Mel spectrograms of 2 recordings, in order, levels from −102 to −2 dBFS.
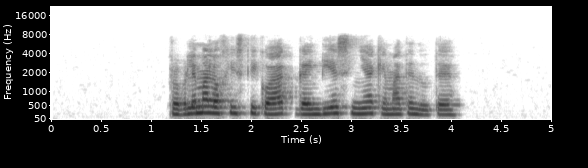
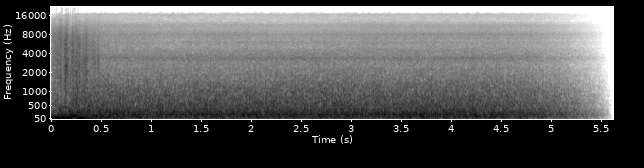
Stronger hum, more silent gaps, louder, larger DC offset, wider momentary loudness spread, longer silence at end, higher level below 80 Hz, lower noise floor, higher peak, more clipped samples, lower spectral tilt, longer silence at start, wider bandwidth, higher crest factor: neither; neither; second, -27 LUFS vs -13 LUFS; neither; about the same, 8 LU vs 9 LU; first, 0.9 s vs 0.35 s; second, -70 dBFS vs -18 dBFS; first, -86 dBFS vs -33 dBFS; second, -10 dBFS vs 0 dBFS; neither; about the same, -7 dB/octave vs -7.5 dB/octave; first, 1.2 s vs 0 s; second, 8 kHz vs 12.5 kHz; first, 18 dB vs 12 dB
